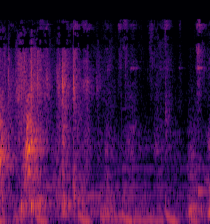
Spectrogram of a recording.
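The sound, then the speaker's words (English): Puppies yip and give small, high-pitched barks in a quick, scrappy run while playing, with a few whimpers mixed in, fairly quiet, with no talking. “I could watch puppies play all day.”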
